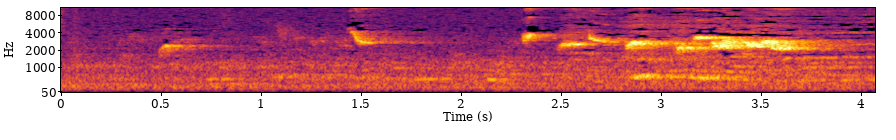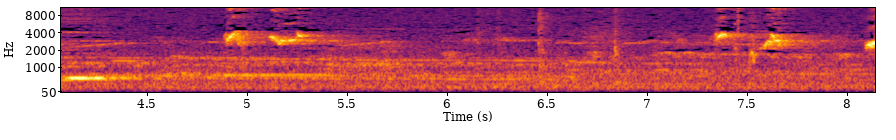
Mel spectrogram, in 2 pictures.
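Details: Red-whiskered bulbul from Thailand, recorded as a training song for young birds: bright warbled phrases around a loud rippling burst near the middle, with short downslurred notes repeating about four times a second over faint background hiss.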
